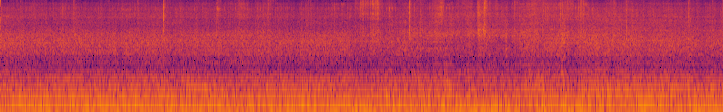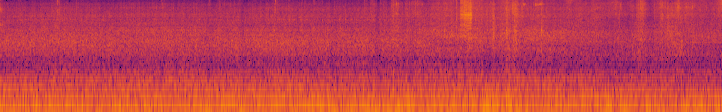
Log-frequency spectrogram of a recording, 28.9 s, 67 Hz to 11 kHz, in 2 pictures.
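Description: Scania OmniLink CK270UB city bus running along the road, heard from inside the passenger cabin: a steady diesel engine and drive rumble.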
